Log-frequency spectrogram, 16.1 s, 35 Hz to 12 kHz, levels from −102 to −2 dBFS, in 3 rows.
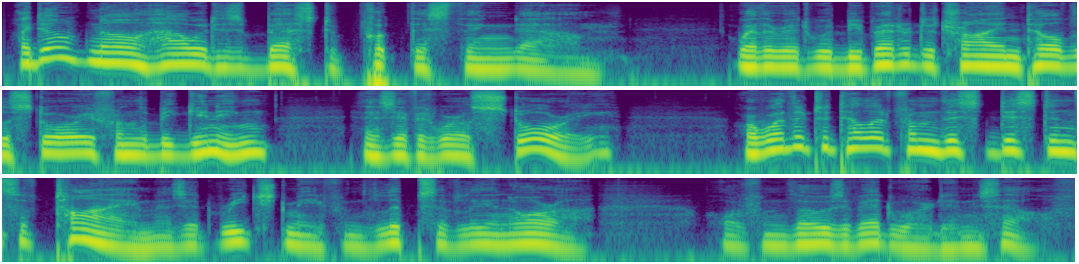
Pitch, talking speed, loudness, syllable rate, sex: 135 Hz, 210 wpm, -19 LUFS, 5.4 syllables/s, male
